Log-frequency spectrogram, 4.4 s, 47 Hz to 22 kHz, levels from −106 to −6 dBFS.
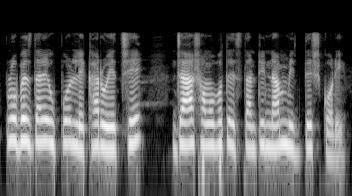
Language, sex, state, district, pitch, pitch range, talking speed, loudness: Bengali, male, West Bengal, Alipurduar, 235 Hz, 215-250 Hz, 135 wpm, -18 LUFS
